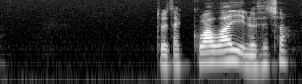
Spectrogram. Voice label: "gwaalau", welsh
